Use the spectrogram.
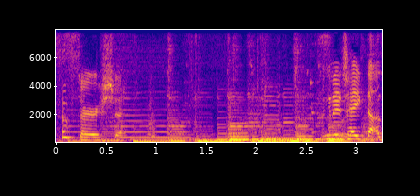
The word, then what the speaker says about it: Saoirse: Personally, I say Saoirse. It's Saoirse. Look, it's just Saoirse. Dad's been outside telling everyone it's Saoirse.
